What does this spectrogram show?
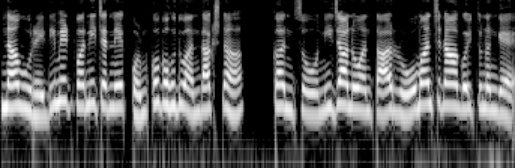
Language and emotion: Kannada, surprised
